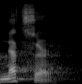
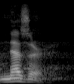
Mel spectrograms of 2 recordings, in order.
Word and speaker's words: netzer: The word branch in Hebrew is this word netzer. Netzer. And you can pronounce it Nezer.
